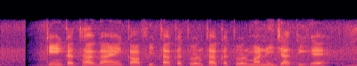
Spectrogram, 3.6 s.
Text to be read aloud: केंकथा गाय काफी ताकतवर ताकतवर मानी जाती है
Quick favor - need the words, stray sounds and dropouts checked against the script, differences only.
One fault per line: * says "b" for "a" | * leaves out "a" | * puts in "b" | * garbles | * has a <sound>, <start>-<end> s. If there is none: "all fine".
all fine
